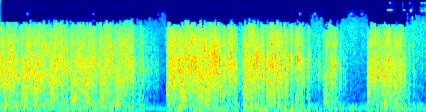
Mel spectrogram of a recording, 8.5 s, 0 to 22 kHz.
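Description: Close combat weapons fire in a 1943 army training demonstration, loud sustained bursts of rapid gunfire that stop briefly and then resume.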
